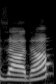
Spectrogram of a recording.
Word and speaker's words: ZADA: नाम है ज़ादा, स्पेलिंग है ZADA।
